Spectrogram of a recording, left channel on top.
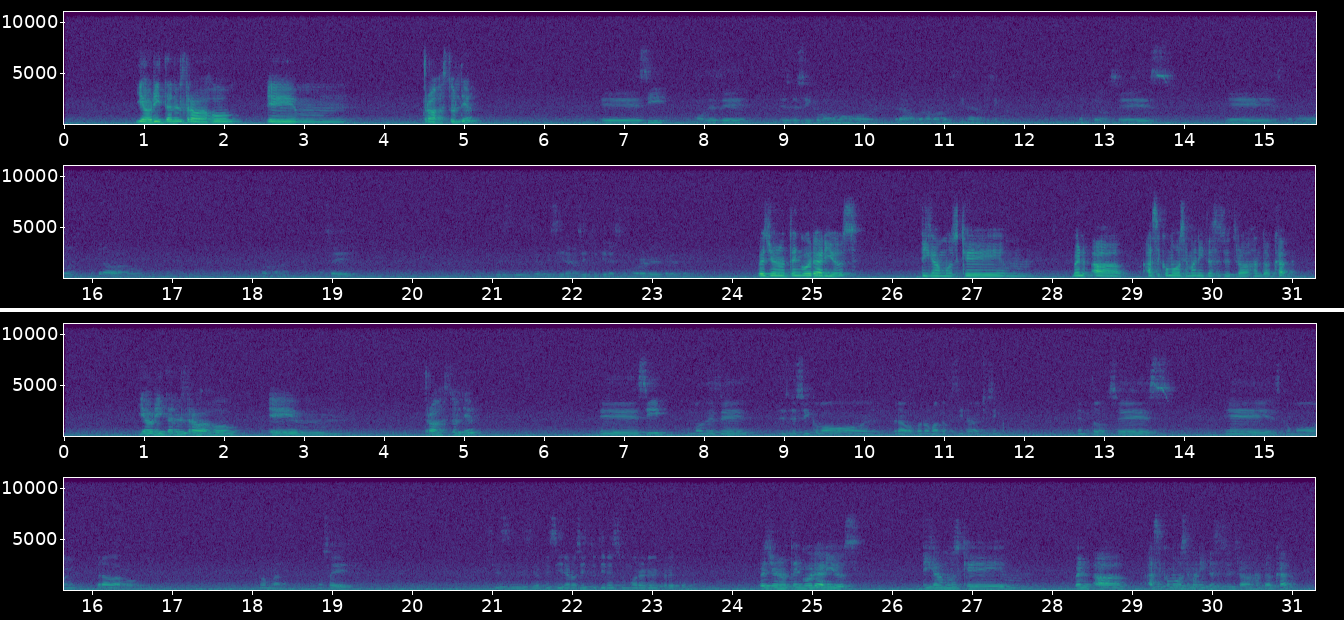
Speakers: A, on the left (about 85°); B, on the right (about 65°).
A: Y ahorita en el trabajo,
B: Es correcto.
A: em, ¿trabajas todo el día?
B: Eh, sí, como desde, es- es- sí, como el trabajo normal de oficina de 8 a 5. Entonces... Eh, es como el trabajo normal. No sé es- si es, es de oficina, no sé si tú tienes un horario diferente.
A: Pues yo no tengo horarios, Digamos
B: Bueno,
A: que, mm, bueno, ah, hace como dos semanitas estoy trabajando acá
